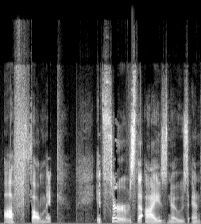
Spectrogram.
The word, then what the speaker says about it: ophthalmic: first one being the off thalmic and that is pronounced off like pH sounds like an F ophthalmic serves the eyes nose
